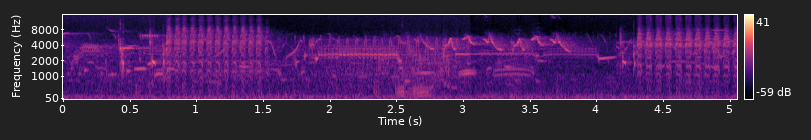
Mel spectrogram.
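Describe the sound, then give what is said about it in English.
A dense marsh bird chorus of marsh wren, common yellowthroat, red-winged blackbird and sora: buzzy trills, rapid chattering rattles and clear whistled calls overlap continuously, with bursts of high, rapid trilling at the start and end. “Now, with the full orchestra.”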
